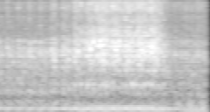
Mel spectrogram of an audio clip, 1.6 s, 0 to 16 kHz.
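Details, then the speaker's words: 1986 Mahindra 500D jeep, International slow-speed direct-injection diesel, 3+1 gearbox, cold-started after 18 years on diesel fed directly: loud raspy chuff and hiss instead of a muffled thrum; broken exhaust silencer. "ഒന്നരക്കാ silencer പൊട്ടുണ്ട്. അപ്പോൾ നല്ല sound വ്യത്യാസമുണ്ട്."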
